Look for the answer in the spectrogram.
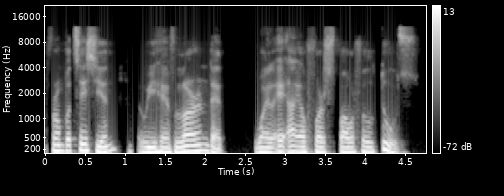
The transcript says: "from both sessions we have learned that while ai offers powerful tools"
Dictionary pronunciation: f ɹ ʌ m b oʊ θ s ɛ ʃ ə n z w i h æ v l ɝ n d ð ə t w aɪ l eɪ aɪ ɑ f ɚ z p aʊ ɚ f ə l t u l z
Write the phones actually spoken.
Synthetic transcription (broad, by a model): f ɹ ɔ m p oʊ s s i ə n w i h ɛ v l ɝ n d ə t w aɪ l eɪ aɪ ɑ f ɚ s p aʊ ɚ f ə l t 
